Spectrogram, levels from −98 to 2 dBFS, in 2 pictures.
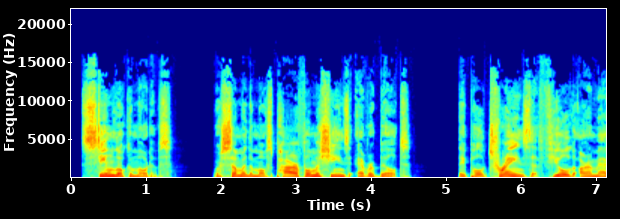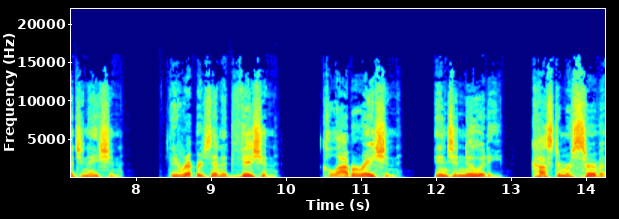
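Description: Nothing in this speech recording stands out as a technical fault, so there's no problem to point to anywhere along the way.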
